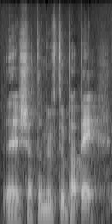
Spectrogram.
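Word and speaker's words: Châteauneuf-du-Pape: Ask a French person how to pronounce Chateauneuf du Pape. And they will say, Chateauneuf du Pape.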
